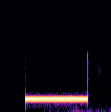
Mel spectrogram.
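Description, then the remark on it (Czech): A steady electronic telephone tone on the other end of a phone line holds at one pitch for just over a second, loud and clean, with a click at its start and end, then fades to faint line noise. “Mezitím se nám na druhé straně ozývá známý tón.”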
